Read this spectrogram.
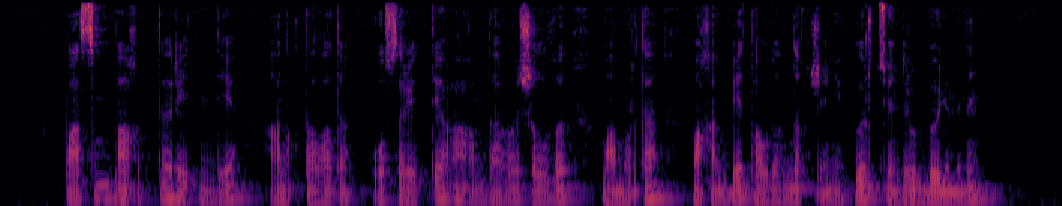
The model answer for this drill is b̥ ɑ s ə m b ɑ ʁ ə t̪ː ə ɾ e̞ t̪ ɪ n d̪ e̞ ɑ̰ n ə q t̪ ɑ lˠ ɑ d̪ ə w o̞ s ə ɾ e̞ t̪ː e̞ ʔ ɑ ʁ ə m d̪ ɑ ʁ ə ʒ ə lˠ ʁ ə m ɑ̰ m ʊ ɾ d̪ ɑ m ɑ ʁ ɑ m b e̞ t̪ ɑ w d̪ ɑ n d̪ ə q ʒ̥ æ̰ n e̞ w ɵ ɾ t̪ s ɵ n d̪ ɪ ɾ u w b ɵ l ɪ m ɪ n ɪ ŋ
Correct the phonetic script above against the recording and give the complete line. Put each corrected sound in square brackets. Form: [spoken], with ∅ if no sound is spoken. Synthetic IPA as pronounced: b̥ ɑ s ə m b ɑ ʁ ə t̪ː ə ɾ e̞ t̪ ɪ n d̪ e̞ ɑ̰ n ə q t̪ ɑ lˠ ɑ d̪ ə w o̞ s ə ɾ e̞ t̪ː e̞ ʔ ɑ ʁ ə m d̪ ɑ ʁ ə ʒ ə lˠ ʁ ə m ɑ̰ m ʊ ɾ d̪ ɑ m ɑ [χ] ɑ m b e̞ t̪ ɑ w d̪ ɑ n d̪ ə q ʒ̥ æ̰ n e̞ w ɵ ɾ t̪ s ɵ n d̪ ɪ ɾ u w b ɵ l ɪ m ɪ n ɪ ŋ

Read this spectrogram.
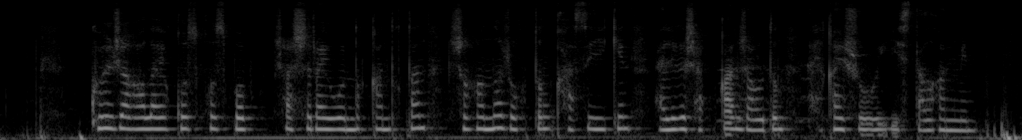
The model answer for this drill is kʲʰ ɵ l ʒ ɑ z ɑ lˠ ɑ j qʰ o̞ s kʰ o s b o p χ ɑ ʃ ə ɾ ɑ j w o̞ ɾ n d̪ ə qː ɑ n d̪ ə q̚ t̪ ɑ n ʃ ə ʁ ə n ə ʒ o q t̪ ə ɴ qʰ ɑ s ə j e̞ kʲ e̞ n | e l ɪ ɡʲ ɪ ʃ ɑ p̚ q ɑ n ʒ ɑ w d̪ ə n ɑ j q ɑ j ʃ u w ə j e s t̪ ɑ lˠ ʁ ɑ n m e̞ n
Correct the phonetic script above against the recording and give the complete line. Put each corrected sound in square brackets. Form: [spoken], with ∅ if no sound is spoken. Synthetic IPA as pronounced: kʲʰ ɵ l ʒ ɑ [ʁ] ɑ lˠ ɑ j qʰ o̞ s [qʰ] o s b o p [ʃ] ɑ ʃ ə ɾ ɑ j w o̞ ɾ n d̪ ə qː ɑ n d̪ ə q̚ t̪ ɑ n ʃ ə ʁ ə n ə ʒ o q t̪ ə ɴ qʰ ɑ s ə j e̞ kʲ e̞ n | [æ] l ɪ ɡʲ ɪ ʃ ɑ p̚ q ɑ n ʒ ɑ w d̪ ə [ɴ] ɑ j q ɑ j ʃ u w ə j e s t̪ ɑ lˠ ʁ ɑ n m e̞ n

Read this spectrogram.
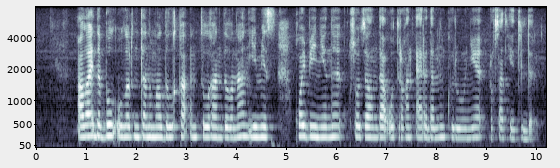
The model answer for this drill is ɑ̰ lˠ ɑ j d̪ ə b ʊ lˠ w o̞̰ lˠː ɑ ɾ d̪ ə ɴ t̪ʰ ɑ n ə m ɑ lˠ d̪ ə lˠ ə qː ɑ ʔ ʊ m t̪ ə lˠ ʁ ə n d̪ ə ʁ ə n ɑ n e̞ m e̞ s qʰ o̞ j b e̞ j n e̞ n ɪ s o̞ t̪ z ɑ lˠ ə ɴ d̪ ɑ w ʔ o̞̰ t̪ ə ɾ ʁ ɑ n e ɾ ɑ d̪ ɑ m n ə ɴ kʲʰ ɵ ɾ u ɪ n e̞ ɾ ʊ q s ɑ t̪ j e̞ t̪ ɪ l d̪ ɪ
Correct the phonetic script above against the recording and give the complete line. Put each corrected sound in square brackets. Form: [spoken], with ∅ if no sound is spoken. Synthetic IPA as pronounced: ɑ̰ lˠ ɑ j d̪ [ɑ] b ʊ lˠ w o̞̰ [lˠ] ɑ ɾ d̪ ə ɴ t̪ʰ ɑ n ə m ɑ lˠ d̪ ə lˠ ə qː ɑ ʔ ʊ m t̪ ə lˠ ʁ [ɑ] n d̪ ə ʁ ə n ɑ n e̞ m e̞ s qʰ o̞ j b e̞ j n e̞ n ɪ s o̞ t̪ z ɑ lˠ ə [n] d̪ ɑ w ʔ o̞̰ t̪ ə ɾ ʁ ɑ n [æ] ɾ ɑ d̪ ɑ m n ə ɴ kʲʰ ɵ ɾ u ɪ n e̞ ɾ ʊ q s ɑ t̪ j e̞ t̪ ɪ l d̪ ɪ

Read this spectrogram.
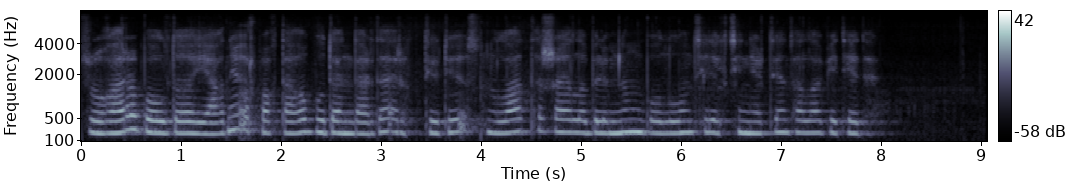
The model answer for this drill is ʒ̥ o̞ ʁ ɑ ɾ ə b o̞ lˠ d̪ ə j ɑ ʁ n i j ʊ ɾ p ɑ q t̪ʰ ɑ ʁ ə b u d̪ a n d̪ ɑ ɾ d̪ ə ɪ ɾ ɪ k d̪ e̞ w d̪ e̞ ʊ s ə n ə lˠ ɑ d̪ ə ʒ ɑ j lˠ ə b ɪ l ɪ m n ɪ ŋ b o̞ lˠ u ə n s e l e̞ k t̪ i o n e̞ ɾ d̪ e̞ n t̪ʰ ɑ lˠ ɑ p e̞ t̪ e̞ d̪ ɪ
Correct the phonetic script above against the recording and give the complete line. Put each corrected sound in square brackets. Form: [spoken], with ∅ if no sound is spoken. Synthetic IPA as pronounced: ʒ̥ o̞ ʁ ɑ ɾ ə b o̞ lˠ d̪ ə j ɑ ʁ n i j ʊ ɾ p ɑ q [t̪] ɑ ʁ ə b u d̪ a n d̪ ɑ ɾ d̪ ə ɪ ɾ ɪ k [t̪] e̞ w d̪ e̞ ʊ s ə n ə lˠ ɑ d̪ ə ʒ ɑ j lˠ ə b ɪ l ɪ m n ɪ ŋ b o̞ lˠ u ə n s e l e̞ k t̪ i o n e̞ ɾ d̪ e̞ n t̪ʰ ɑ lˠ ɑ p e̞ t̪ e̞ d̪ ɪ

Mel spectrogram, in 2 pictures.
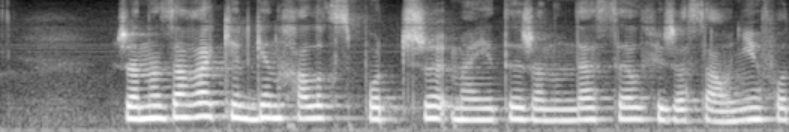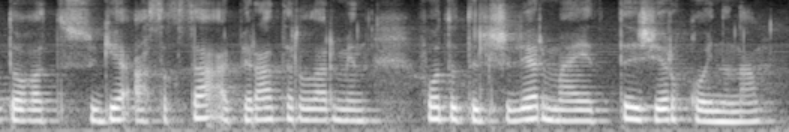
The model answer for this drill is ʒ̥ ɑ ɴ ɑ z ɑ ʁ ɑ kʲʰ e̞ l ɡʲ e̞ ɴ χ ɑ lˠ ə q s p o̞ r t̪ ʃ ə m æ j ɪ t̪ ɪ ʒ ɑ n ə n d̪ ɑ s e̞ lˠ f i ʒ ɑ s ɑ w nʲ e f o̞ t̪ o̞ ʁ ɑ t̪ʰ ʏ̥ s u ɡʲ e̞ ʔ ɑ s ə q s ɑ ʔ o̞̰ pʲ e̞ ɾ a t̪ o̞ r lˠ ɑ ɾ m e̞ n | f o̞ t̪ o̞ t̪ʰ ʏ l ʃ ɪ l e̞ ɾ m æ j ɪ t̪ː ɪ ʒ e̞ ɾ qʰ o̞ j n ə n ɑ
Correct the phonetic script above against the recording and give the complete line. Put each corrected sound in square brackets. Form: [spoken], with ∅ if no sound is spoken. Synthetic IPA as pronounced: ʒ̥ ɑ [n] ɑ z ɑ ʁ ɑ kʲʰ e̞ l ɡʲ e̞ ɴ χ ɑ lˠ ə q s p o̞ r t̪ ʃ ə m æ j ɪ t̪ ɪ ʒ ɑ n ə n d̪ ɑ s e̞ lˠ f i ʒ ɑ s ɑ w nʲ e f o̞ t̪ o̞ ʁ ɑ t̪ʰ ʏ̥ s u ɡʲ e̞ ʔ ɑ s ə q s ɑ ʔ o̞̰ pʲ e̞ ɾ a t̪ o̞ r lˠ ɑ ɾ m e̞ n | f o̞ t̪ o̞ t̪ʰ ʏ l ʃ ɪ l e̞ ɾ m æ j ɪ t̪ː ɪ ʒ e̞ ɾ qʰ o̞ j n ə n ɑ

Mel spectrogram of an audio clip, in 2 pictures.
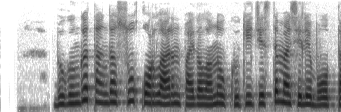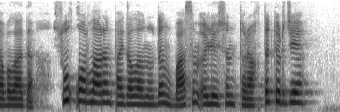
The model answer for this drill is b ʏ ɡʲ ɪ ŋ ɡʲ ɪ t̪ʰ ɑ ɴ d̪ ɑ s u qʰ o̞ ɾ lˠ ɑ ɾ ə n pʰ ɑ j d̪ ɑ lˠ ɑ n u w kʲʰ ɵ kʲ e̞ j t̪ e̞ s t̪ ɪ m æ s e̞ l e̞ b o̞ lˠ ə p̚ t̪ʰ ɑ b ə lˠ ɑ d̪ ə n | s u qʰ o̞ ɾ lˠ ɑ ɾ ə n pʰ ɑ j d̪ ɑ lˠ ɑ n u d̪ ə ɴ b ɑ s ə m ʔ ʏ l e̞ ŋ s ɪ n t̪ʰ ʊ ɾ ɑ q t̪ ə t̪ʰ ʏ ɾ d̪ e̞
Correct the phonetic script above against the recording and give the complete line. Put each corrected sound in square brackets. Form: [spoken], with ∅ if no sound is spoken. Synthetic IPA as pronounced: b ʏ ɡʲ ɪ ŋ ɡʲ ɪ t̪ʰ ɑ ɴ d̪ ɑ s u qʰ o̞ ɾ lˠ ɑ ɾ ə n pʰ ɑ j d̪ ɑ lˠ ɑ n u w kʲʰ ɵ kʲ e̞ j t̪ e̞ s t̪ ɪ m æ s e̞ l e̞ b o̞ lˠ ə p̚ t̪ʰ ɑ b ə lˠ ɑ d̪ ə [∅] | s u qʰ o̞ ɾ lˠ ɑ ɾ ə n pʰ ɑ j d̪ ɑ lˠ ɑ n u d̪ ə ɴ b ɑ s ə m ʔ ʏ l e̞ [∅] s ɪ n t̪ʰ ʊ ɾ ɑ q t̪ ə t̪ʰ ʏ ɾ d̪ e̞

